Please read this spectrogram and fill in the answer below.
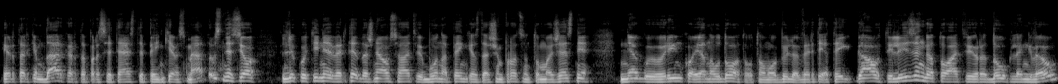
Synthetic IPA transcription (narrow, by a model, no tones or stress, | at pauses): ɪɾt̪ɐɾʲkʲɪmd̪ɐrkɐrt̪ɐpɾɐsʲɪt̪ʲæːsʲt̪ʲɪpʲɛŋʲkʲiɛmsmʲæːt̪ɐmsnʲɛsjoː | lʲɪkʊt̪ʲɪnʲeːʋʲɛɾʲt̪ʲeːd̪ɐʒʲnʲɛʊsʲoɑːt̪ʲʋʲɛjubuːnɐpʲɛŋʲkʲɛzʲd̪ʲæʃʲɪmpɾoːt͡sʲɛnt̪umɐʒʲæːsʲnʲeːnʲæːɡʊjɛːɾʲɪŋkoːjiɛnɐʊd̪oːt̪ɐʊt̪oːmoːbʲɪlʲoːʋʲɛɾʲt̪ʲeːt̪ɐɪɡɐʊt̪ʲɪlʲiːzʲɪŋɡɐt̪uːɑːt̪ʲʋʲɛjuiːɾɐd̪ɐʊklʲɛŋʲɡʋʲɛʊ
